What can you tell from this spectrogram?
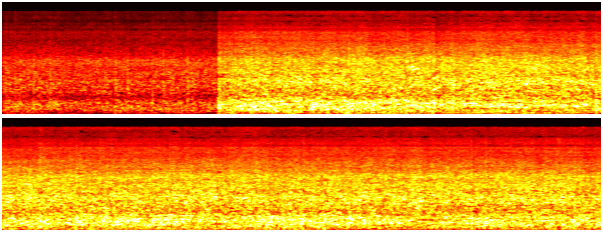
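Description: Rushing river water, a steady noise that jumps suddenly louder about three seconds in.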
